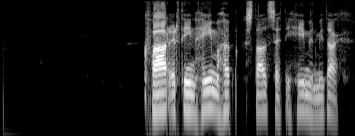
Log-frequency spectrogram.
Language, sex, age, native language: Icelandic, male, 30-39, Icelandic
